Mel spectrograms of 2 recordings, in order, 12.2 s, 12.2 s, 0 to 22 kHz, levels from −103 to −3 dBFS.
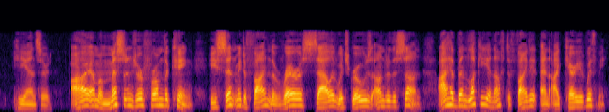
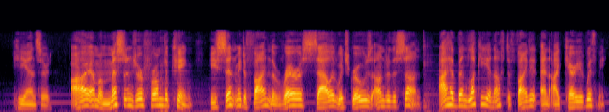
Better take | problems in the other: first | noise reduction (neural separator model SepFormer DNS4)

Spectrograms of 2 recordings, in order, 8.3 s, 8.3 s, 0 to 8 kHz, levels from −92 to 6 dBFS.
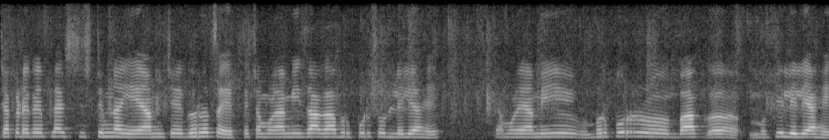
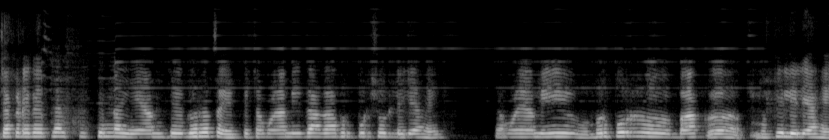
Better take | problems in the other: first | noise reduction (neural mask model DeepFilterNet 3)

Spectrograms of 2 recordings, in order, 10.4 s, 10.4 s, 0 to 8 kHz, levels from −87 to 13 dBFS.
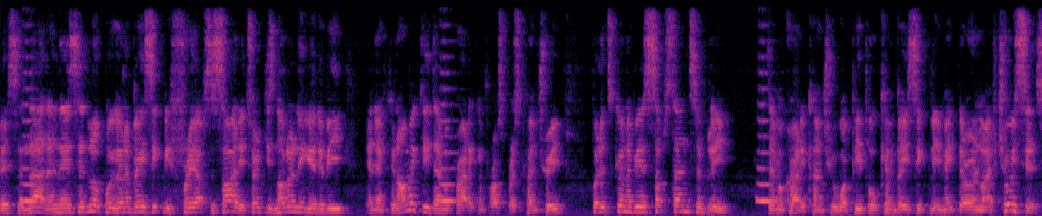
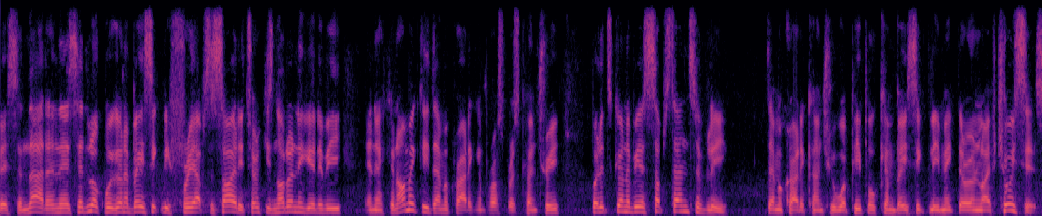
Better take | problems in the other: second | background sound (Brass instrument); 6 dB below the speech // room echo; dies away in 0.2 s

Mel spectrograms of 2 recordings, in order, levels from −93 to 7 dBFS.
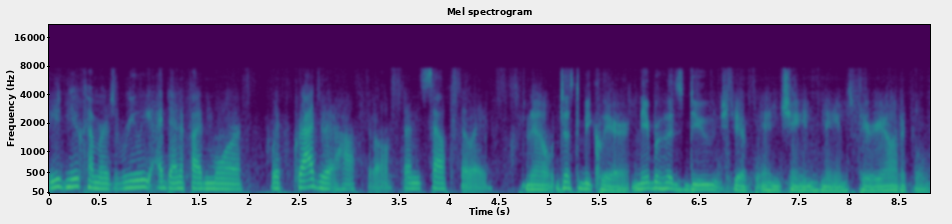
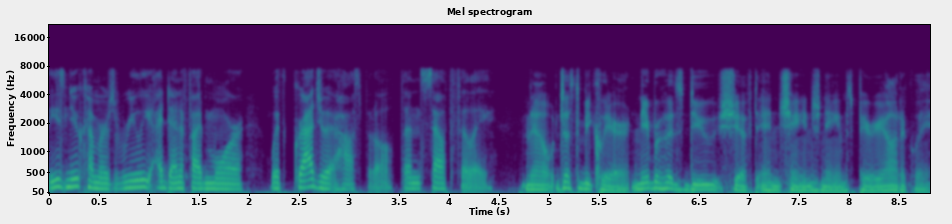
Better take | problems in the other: second | noise reduction (neural separator model SepFormer DNS4)

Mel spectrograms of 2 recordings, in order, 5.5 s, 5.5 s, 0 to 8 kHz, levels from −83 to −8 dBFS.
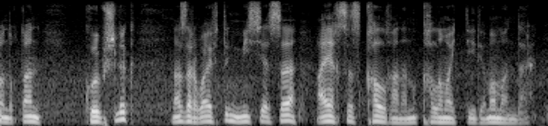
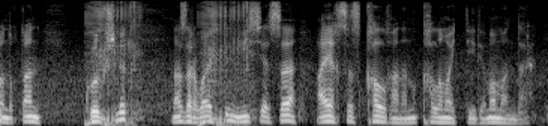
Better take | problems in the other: first | background sound (Zipper (clothing)); 10 dB below the speech

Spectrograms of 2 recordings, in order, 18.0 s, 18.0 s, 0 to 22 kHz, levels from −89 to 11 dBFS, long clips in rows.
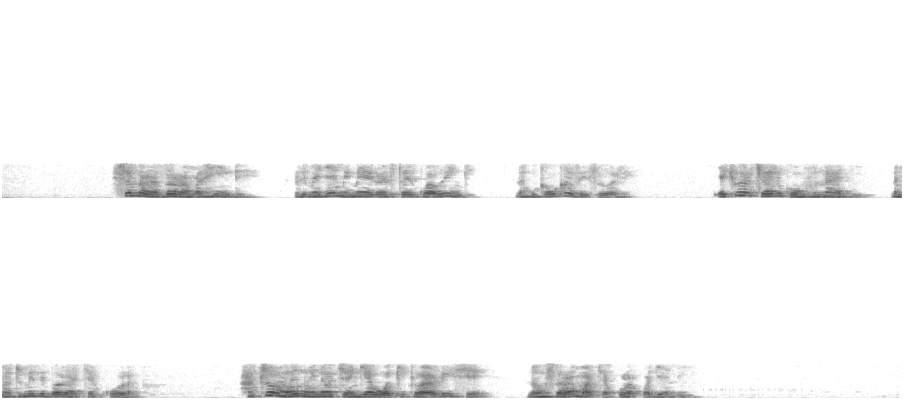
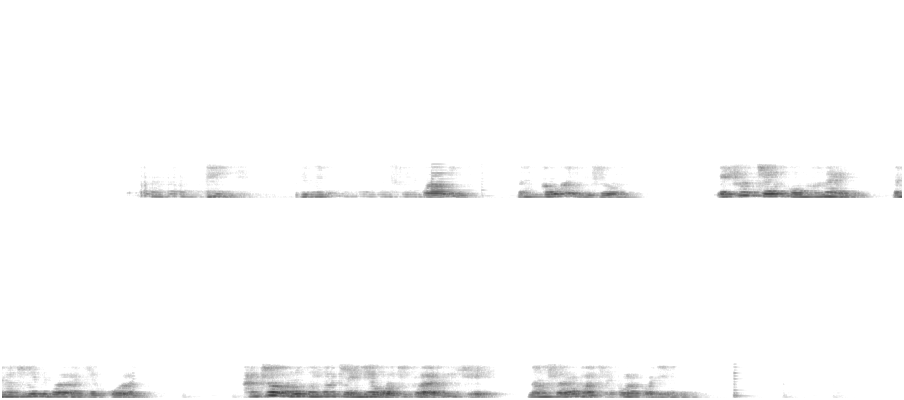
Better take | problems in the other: first | noise reduction (neural mask model DeepFilterNet 3)

